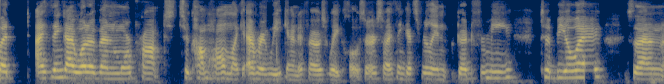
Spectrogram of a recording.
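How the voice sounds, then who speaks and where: With a Midwestern accent, a woman talks at a moderate pace in a bright, sharp tone and fairly even intonation. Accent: Midwestern, long vowels. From US Midwest. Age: young. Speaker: college student. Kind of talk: casual interview.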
